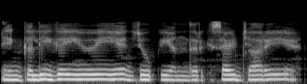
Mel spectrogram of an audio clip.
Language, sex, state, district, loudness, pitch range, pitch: Hindi, female, Uttar Pradesh, Budaun, -13 LUFS, 215-230 Hz, 220 Hz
